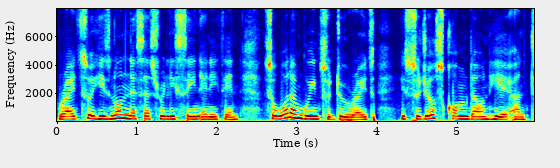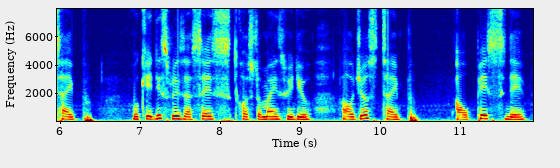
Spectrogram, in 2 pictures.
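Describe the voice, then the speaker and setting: A woman's voice: medium pitch, steady tone, normal speed, darkish tone, low-quality recording. A woman hosting a tutorial, explaining step by step and often checking in with short questions. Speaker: tutorial host.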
